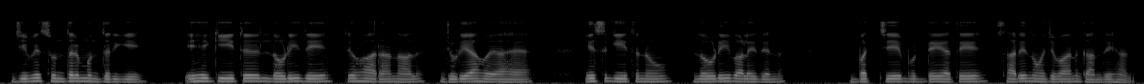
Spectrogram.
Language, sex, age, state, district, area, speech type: Punjabi, male, 18-30, Punjab, Hoshiarpur, urban, spontaneous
